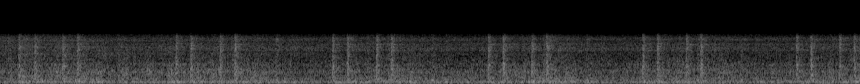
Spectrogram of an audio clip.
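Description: Train wagons rolling past: a steady rumble with a quick, irregular run of clicks and knocks from the wheels on the track.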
